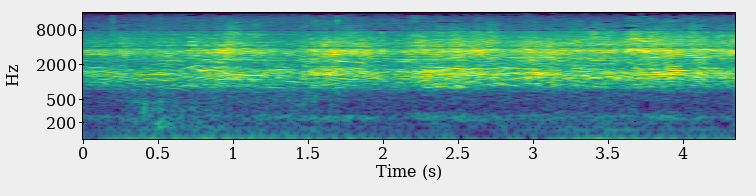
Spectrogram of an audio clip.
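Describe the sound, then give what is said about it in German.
Greylag geese honking as a flock, a dense, continuous chorus of overlapping nasal honks at moderate level with no break. “So klingen Graugänse.”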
